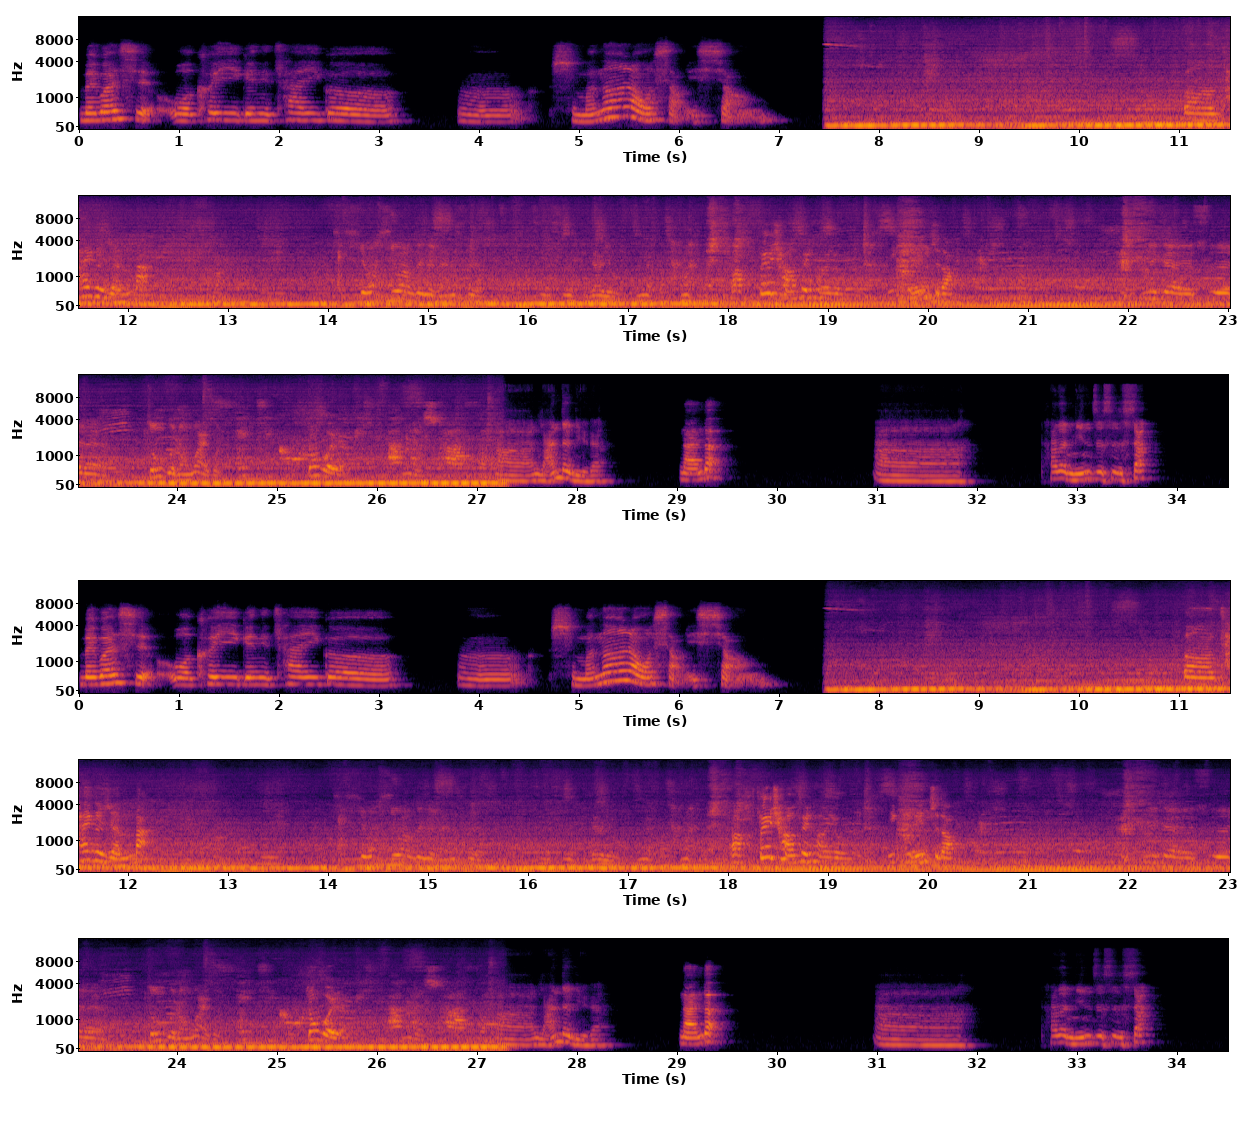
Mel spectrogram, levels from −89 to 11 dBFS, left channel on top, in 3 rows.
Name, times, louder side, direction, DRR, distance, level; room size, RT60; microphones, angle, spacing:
voice 1, 0.0-3.2 3.8-4.4 4.7-6.9 11.0-12.3 18.0-20.3 25.3-25.8 29.0-29.4, right 3 dB, 60° right, 0.9 m, -23 dB
sound 1, 7.4-27.3, equal, 75° left, 1.4 m, -20 dB
voice 2, 13.8-18.0 19.3-20.3 20.9-21.1 22.1-23.4 23.7-24.6 26.2-26.6 27.2-28.3 31.0-31.9 32.7-33.7, left 2 dB, 25° left, 0.4 m, -27 dB
5.3 x 2.2 x 4.2 m
head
